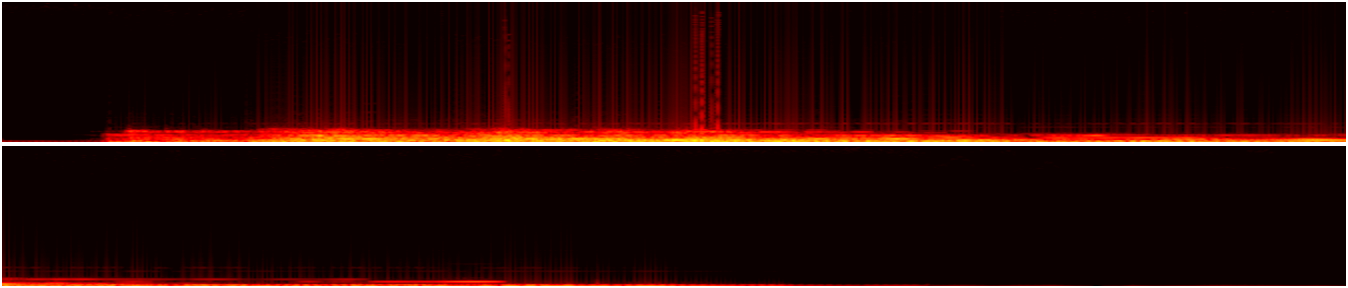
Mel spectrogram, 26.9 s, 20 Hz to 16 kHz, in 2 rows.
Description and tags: stone sample2 spear2
a stone sample (see the stone_on_stone sample pack) processed in SPEAR by prolonging, shifting, transforming the pitch and duplicating the partials
fx, low, processed, stone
